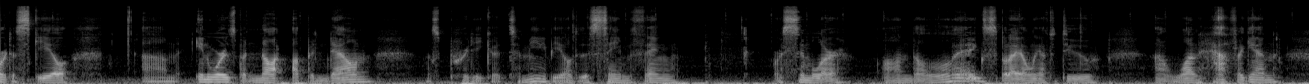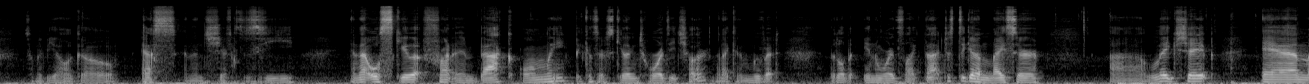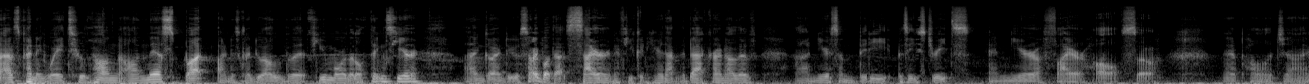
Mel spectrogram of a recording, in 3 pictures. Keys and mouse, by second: 3.1-5.1 middle drag, 5.8-15.0 middle drag, 14.6 s, 18.5-20.0 middle drag, 20.0-21.9 drag, 22.2-23.8 middle drag, 25.2-27.2 drag, 26.1 right click, 28.0 KP_1, 28.6 s, 30.0 ctrl+r.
